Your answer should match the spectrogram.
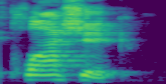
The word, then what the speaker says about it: Plashek: And it's Plashek, like Hashik with a PL, by the way.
